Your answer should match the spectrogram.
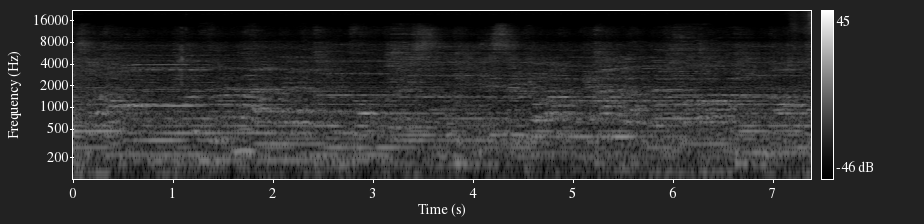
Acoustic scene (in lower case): cafe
